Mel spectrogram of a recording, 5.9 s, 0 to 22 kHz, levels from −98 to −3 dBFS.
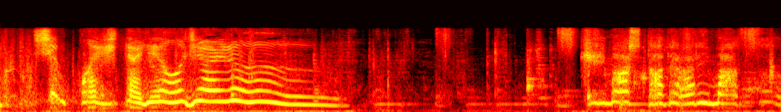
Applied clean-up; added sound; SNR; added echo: neural separator model SepFormer DNS4.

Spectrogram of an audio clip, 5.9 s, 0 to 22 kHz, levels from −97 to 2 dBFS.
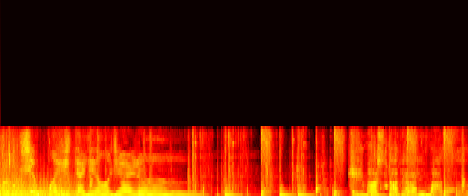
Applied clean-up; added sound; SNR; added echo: none; Coin (dropping); 16 dB; none.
